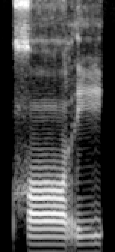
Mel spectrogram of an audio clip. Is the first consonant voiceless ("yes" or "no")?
yes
